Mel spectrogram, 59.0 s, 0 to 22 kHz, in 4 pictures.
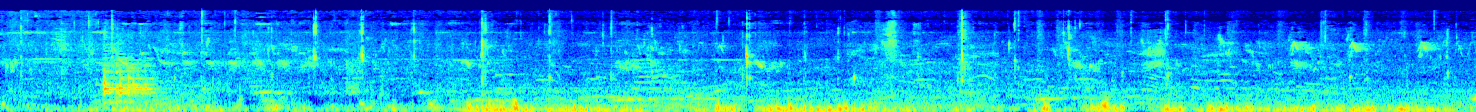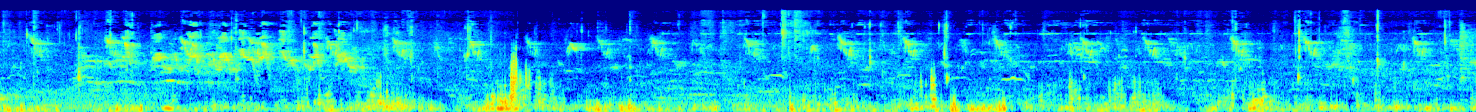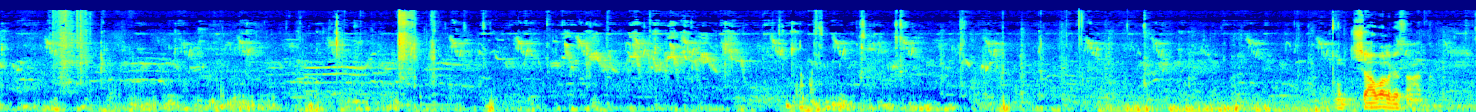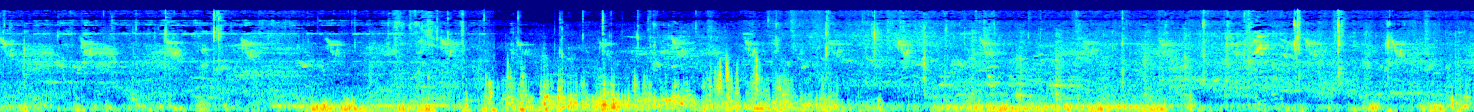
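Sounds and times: small birds chirping: 0.0 - 59.0
person chewing food: 56.2 - 58.6.

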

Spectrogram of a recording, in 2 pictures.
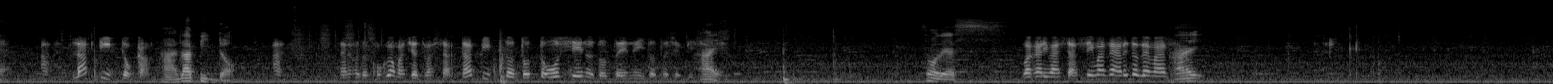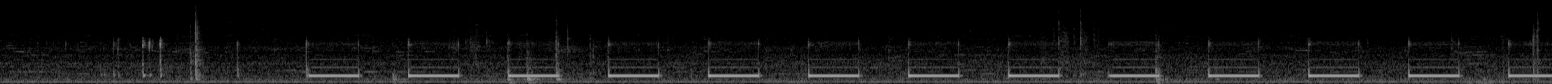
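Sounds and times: telephone busy tone: 18.6 - 31.0.

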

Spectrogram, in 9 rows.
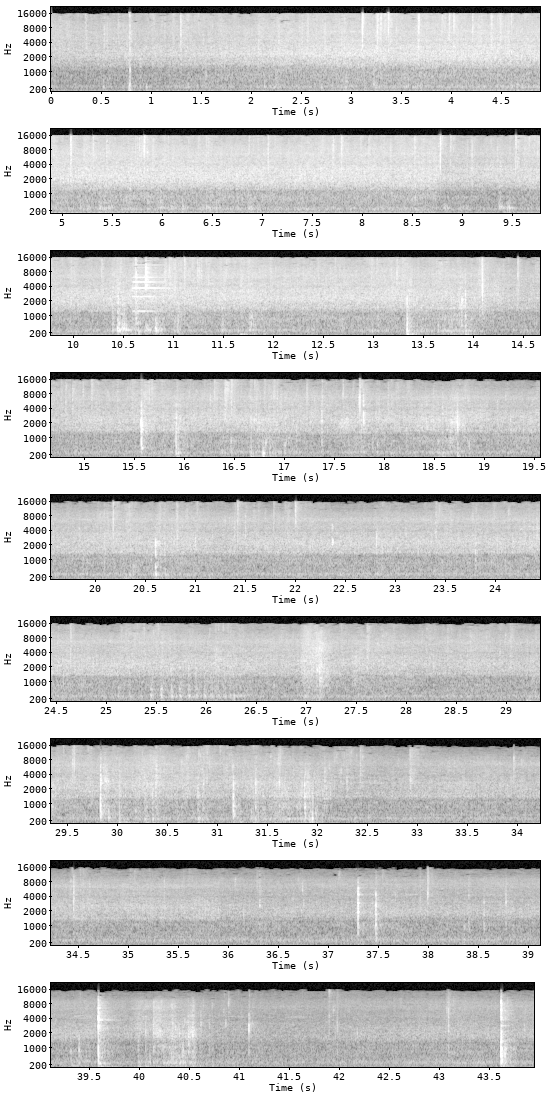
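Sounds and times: soup boiling: 0.0 - 43.9
spoon knocking against pot: 10.4 - 11.2.

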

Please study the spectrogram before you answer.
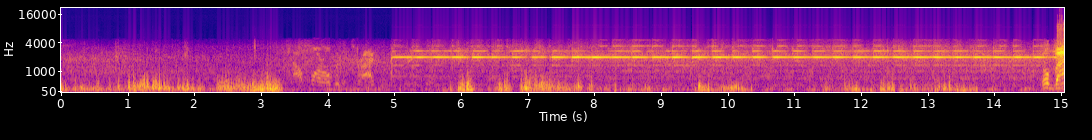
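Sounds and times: steady high-pitched tone: 5.0 - 15.0
train wheels rumbling: 5.0 - 15.0.

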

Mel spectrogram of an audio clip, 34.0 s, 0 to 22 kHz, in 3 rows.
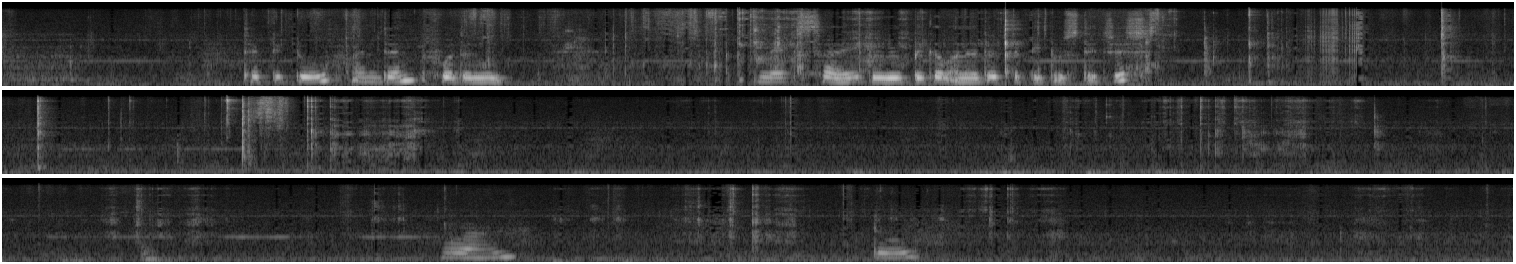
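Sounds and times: yarn rustle: 0.9 - 11.3.

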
